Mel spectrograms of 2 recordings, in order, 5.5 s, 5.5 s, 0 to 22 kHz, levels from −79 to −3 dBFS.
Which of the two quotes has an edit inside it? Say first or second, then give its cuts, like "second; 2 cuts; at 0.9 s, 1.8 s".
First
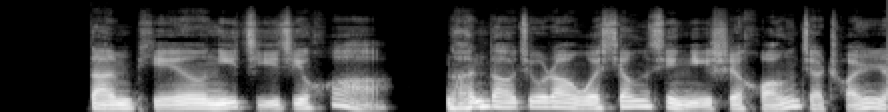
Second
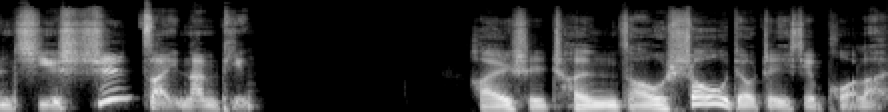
second; 1 cut; at 2.5 s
